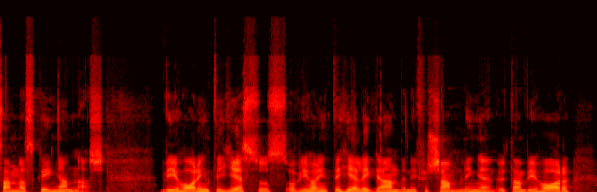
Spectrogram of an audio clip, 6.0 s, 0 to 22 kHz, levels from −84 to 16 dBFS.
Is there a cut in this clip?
no; 0 cuts

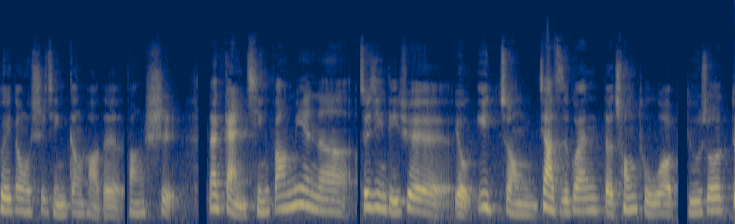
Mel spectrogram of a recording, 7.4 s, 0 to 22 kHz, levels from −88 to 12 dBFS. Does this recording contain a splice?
yes; 1 cut; at 2.0 s

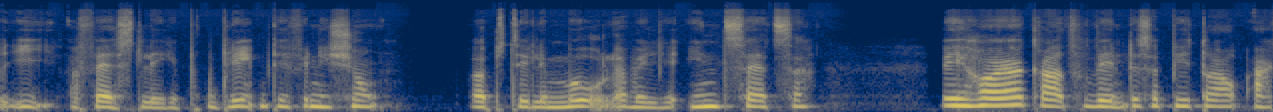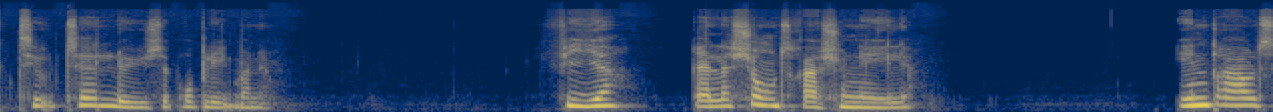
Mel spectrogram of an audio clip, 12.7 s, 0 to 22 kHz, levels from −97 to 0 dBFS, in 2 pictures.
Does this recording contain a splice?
no; 0 cuts

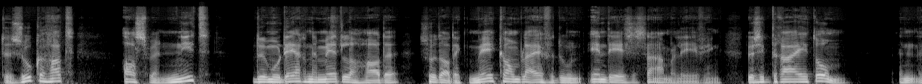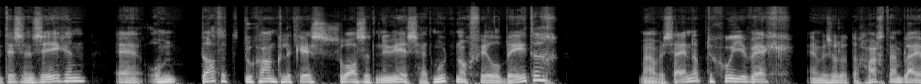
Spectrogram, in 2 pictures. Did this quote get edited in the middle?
no; 0 cuts

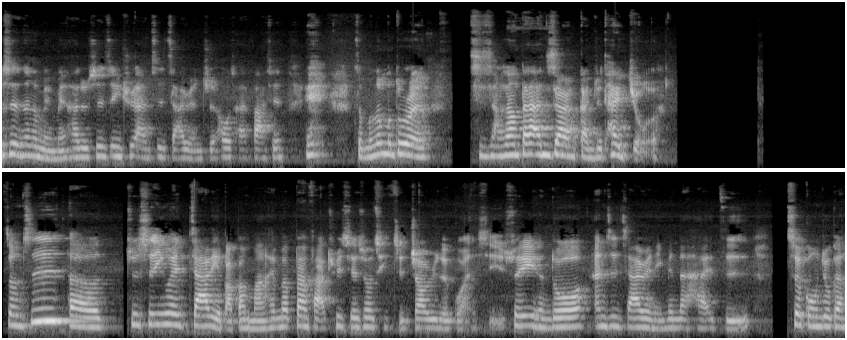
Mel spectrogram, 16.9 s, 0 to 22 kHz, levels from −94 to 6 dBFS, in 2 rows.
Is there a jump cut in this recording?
yes; 1 cut; at 10.9 s

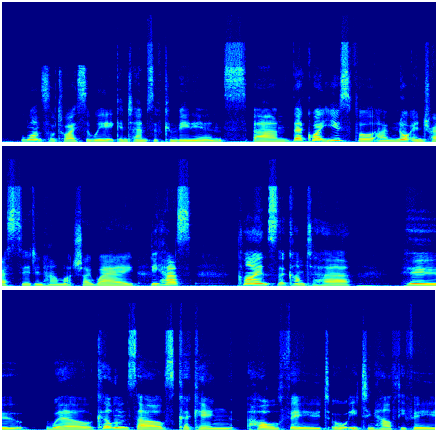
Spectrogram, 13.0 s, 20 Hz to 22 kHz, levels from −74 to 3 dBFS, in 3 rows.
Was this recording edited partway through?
yes; 2 cuts; at 3.7 s, 5.8 s

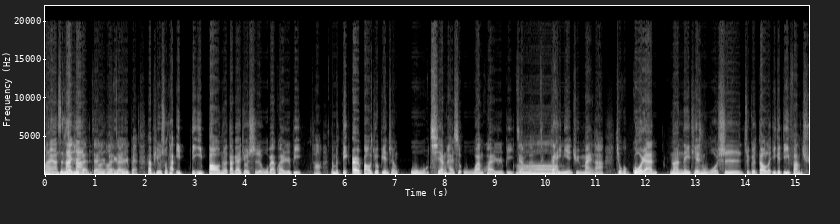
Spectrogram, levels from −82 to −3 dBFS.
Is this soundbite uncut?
no; 2 cuts; at 1.4 s, 12.4 s

